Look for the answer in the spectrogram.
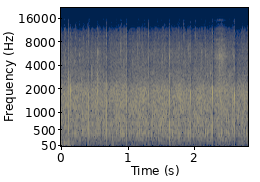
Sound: claps

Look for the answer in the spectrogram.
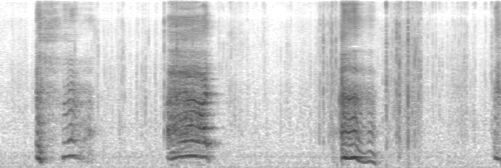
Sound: bones breaking; groans

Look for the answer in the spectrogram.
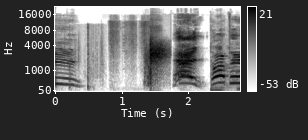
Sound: slap

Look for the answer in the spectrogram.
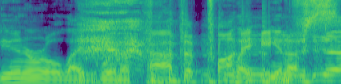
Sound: laughing

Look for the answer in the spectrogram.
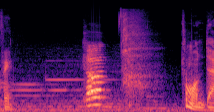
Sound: dissapointed sigh

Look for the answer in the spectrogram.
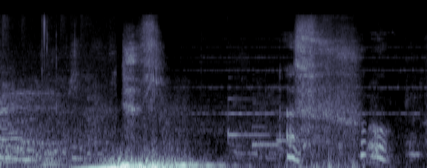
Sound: whooshing; Ashley gasps; Ashley groans

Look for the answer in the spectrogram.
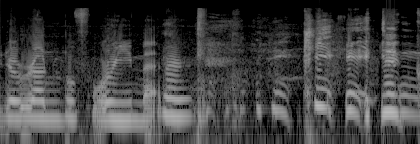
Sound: dying of laughter

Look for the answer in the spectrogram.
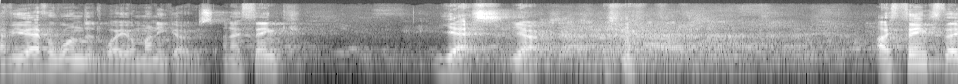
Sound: laughter from audience

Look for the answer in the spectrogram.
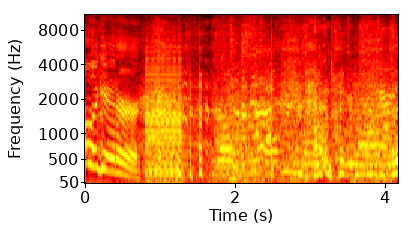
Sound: machine buzzes

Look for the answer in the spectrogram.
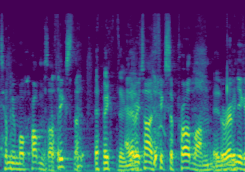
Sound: laughing

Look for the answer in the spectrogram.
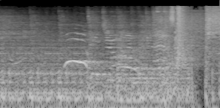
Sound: cheering; dance music

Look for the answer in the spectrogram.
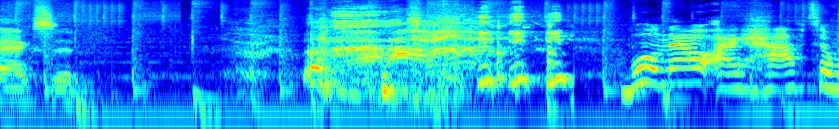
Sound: group laughs

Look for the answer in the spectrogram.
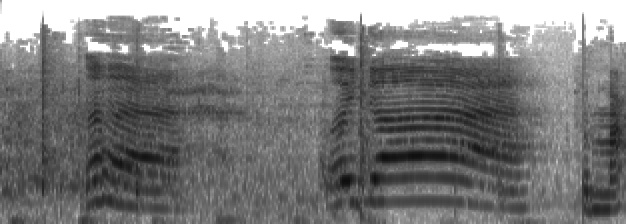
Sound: coos

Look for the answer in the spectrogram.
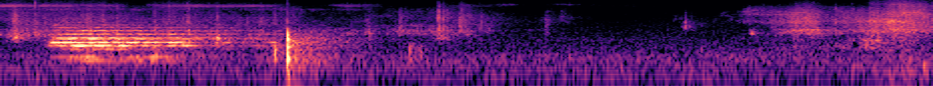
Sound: car horn honks

